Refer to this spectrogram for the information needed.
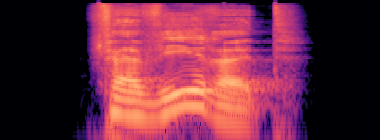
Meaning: second-person plural subjunctive I of verwehren
- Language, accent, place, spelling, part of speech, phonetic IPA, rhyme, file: German, Germany, Berlin, verwehret, verb, [fɛɐ̯ˈveːʁət], -eːʁət, De-verwehret.ogg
